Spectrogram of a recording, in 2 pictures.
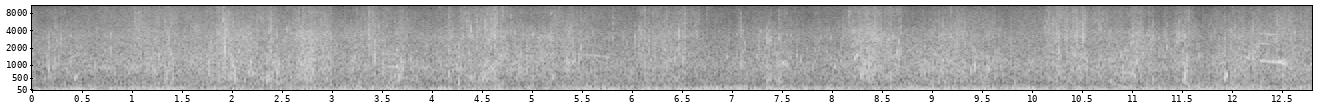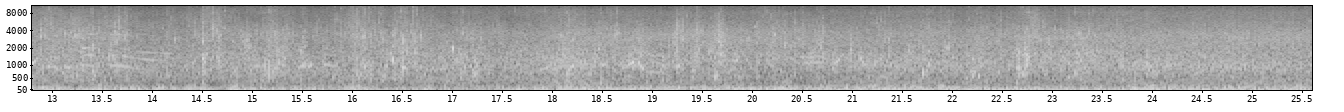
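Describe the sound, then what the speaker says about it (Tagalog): Strong waves slap and rush against a boat near Anda, a constant loud roar of water and wind that persists throughout without voices. "Malakas tong alon na to."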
